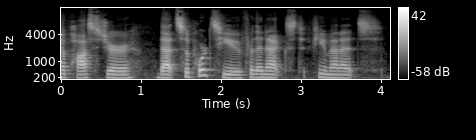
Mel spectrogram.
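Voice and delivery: calm, unhurried meditation voice with long pauses; guided meditation. Real, not acted. Teacher settling listeners into a loving kindness practice, guided meditation. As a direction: ease listeners gently into stillness, leaving space between phrases.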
